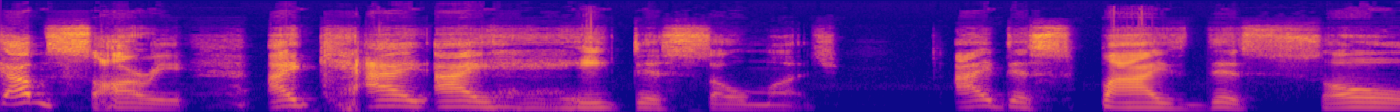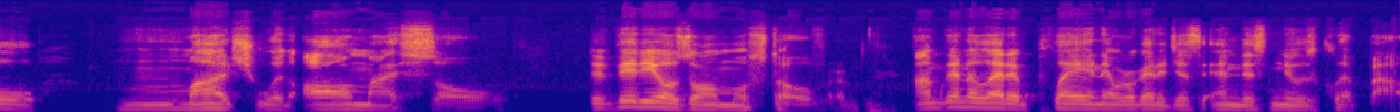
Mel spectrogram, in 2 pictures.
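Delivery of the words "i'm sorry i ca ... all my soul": upset, emotional, very slow, with "so" stretched. Apologizing while reacting to a news clip, getting emotional. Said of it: "I'm getting a little emotional".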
